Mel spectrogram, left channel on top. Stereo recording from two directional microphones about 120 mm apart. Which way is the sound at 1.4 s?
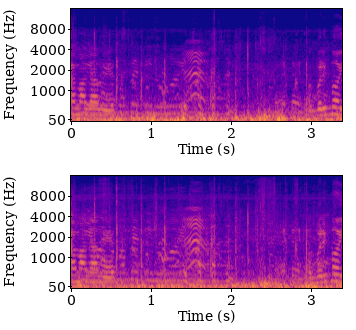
45° right (ahead or behind).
